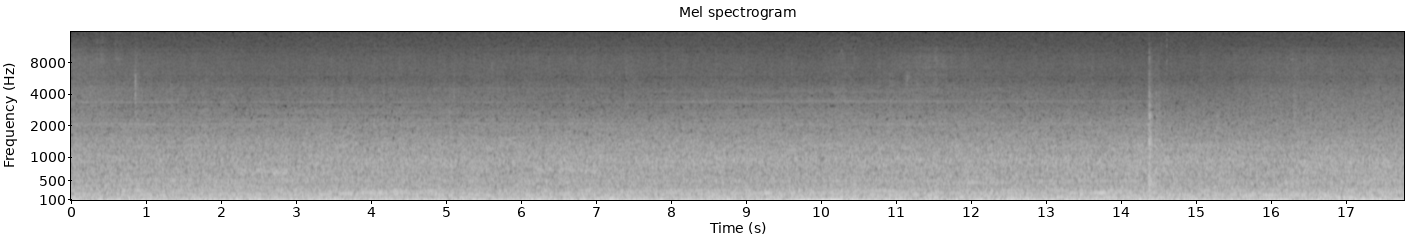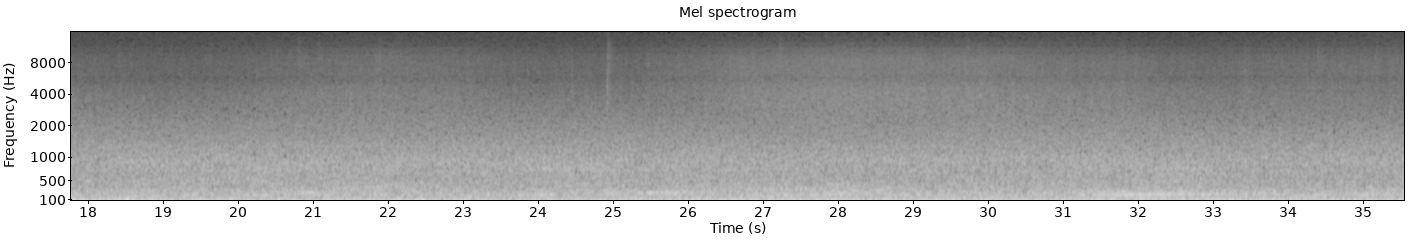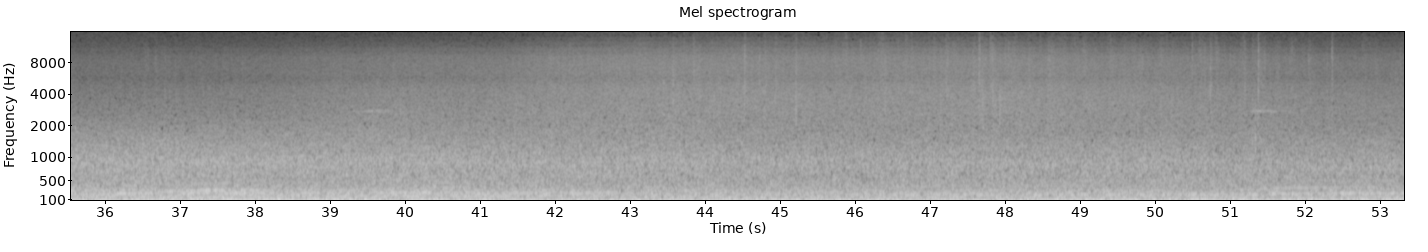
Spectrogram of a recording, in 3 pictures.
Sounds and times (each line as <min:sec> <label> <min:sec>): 0:00.0 Rumble of city 0:53.3
0:00.0 Wind in the upper branches of tree 0:53.3
0:39.3 leaves have fallen 0:53.3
